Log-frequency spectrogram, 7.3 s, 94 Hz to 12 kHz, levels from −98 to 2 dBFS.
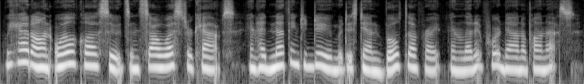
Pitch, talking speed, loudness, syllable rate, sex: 240 Hz, 220 wpm, -14 LUFS, 4.6 syllables/s, female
